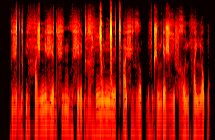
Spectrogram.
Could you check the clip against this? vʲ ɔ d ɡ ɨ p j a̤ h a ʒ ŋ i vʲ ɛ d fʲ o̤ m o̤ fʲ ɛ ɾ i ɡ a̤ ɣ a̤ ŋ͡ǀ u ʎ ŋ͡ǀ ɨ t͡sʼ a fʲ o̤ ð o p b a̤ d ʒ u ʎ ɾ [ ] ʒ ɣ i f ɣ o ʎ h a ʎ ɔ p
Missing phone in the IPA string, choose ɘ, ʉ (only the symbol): ɘ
